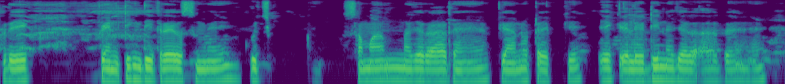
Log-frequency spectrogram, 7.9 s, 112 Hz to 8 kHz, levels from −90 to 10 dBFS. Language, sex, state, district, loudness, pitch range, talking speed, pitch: Hindi, male, Chhattisgarh, Raigarh, -19 LUFS, 120-130 Hz, 170 wpm, 125 Hz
